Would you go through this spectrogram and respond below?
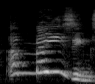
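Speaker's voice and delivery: high swoop of astonishment; amazed. A narrator's reading. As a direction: marvel at it in a storybook way. Gruffalo amazed in story.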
